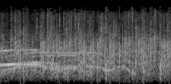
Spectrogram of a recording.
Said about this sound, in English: But by the way, round of applause for the comics on the show. They're in back. They can hear you.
